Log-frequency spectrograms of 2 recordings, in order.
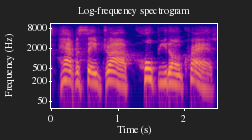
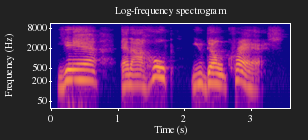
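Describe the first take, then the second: First: Said in the usual way. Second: Slow, drawn-out fake well-wishing; mocking sweet quote. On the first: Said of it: "They wish that I didn't crash". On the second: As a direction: drag out "and I hope you don't crash" with sarcastic sweetness. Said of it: "They had a nerve to write me".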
